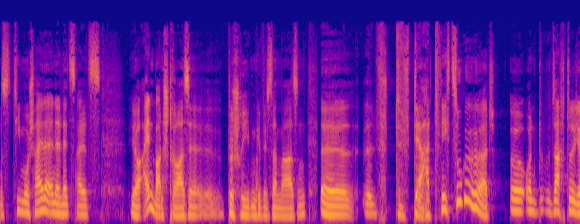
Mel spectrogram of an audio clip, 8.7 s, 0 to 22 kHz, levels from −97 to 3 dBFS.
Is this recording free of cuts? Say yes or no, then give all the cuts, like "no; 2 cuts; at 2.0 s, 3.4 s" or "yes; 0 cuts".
no; 4 cuts; at 1.1 s, 3.8 s, 4.7 s, 6.6 s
